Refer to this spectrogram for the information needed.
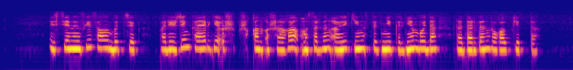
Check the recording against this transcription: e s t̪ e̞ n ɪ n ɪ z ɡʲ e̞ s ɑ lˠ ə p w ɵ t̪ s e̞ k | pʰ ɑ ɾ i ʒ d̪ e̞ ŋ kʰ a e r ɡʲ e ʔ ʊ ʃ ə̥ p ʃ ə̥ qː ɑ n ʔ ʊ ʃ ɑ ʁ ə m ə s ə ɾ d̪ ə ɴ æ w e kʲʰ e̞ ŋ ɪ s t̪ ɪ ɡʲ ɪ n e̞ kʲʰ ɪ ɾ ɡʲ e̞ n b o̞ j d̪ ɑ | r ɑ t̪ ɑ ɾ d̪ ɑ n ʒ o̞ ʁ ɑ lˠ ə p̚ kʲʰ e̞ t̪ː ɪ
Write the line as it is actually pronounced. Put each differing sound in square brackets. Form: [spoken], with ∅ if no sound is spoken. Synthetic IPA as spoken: e s t̪ e̞ n ɪ [ŋ] ɪ z ɡʲ e̞ s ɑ lˠ ə p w ɵ t̪ s e̞ k | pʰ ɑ ɾ i ʒ d̪ e̞ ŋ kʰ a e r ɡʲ e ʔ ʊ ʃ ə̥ p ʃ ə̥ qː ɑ n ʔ ʊ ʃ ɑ ʁ ə m ə s ə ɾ d̪ ə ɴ æ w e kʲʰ e̞ ŋ ɪ s t̪ ɪ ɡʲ ɪ n e̞ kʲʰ ɪ ɾ ɡʲ e̞ n b o̞ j d̪ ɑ | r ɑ [d̪] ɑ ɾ d̪ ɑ n ʒ o̞ ʁ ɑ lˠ ə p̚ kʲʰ e̞ t̪ː ɪ

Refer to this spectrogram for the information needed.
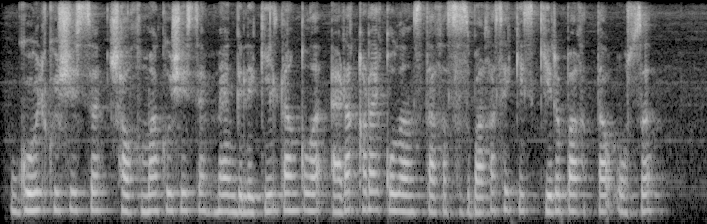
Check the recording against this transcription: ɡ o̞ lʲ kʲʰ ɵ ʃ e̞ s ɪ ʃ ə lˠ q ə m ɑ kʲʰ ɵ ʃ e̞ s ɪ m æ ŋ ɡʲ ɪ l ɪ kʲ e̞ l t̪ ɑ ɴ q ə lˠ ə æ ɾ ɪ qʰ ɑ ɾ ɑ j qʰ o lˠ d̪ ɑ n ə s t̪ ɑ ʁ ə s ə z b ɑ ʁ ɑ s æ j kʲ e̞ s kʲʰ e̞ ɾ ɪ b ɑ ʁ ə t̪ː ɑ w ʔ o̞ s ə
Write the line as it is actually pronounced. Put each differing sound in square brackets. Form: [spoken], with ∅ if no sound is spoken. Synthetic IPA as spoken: ɡ o̞ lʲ kʲʰ ɵ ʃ e̞ s ɪ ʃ [ɑ] lˠ q ə m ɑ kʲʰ ɵ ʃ e̞ s ɪ m æ ŋ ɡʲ ɪ l ɪ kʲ e̞ l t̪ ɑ ɴ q ə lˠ ə æ ɾ ɪ qʰ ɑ ɾ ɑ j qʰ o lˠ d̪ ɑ n ə s t̪ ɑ ʁ ə s ə z b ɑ ʁ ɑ s æ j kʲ e̞ s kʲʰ e̞ ɾ ɪ b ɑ ʁ ə t̪ː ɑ w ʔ o̞ s ə

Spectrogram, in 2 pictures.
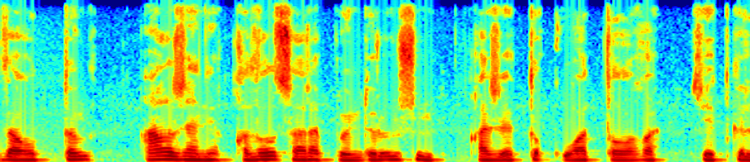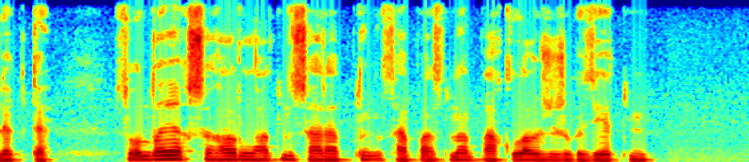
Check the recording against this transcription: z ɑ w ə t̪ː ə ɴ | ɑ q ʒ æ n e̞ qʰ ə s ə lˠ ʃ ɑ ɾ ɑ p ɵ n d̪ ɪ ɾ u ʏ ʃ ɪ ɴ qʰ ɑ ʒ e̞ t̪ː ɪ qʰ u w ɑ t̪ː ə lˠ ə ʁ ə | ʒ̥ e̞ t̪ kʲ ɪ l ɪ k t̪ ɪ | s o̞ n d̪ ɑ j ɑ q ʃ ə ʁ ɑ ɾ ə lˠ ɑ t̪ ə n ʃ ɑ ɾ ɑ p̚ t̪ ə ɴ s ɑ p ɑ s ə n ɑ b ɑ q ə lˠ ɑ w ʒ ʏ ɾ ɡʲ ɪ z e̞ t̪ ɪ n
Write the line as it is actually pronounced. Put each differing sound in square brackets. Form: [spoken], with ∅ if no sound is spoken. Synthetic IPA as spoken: z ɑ w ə t̪ː ə ɴ | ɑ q ʒ æ n e̞ qʰ ə [z] ə lˠ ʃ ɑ ɾ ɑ p ɵ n d̪ ɪ ɾ u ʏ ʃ ɪ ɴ qʰ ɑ ʒ e̞ t̪ː ɪ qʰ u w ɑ t̪ː ə lˠ ə ʁ ə | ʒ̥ e̞ t̪ kʲ ɪ l ɪ k t̪ ɪ | s o̞ n d̪ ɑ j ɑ q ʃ ə ʁ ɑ ɾ ə lˠ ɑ t̪ ə n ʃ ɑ ɾ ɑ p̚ t̪ ə ɴ s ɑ p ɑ s ə n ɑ b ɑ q ə lˠ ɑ w ʒ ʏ ɾ ɡʲ ɪ z e̞ t̪ ɪ n

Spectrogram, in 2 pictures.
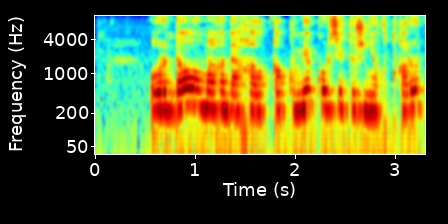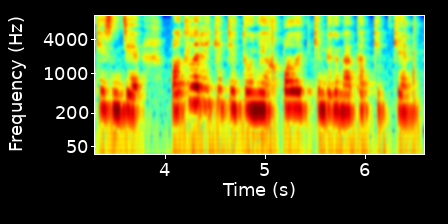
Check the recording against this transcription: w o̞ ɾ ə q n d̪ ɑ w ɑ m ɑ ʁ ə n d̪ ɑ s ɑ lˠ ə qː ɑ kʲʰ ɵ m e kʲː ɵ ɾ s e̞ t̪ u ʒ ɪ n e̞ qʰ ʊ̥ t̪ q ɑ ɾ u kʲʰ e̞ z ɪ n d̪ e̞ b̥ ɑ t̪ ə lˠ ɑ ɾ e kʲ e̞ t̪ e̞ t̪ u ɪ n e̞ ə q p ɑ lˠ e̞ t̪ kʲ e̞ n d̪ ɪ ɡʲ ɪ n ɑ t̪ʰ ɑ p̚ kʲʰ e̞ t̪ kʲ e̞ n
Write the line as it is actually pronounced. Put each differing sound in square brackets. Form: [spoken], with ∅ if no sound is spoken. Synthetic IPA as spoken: w o̞ ɾ ə [∅] n d̪ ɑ w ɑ m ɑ ʁ ə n d̪ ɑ [χ] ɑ lˠ ə qː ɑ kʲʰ ɵ m e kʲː ɵ ɾ s e̞ t̪ u ʒ ɪ n e̞ qʰ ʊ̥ t̪ q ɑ ɾ u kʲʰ e̞ z ɪ n d̪ e̞ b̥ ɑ t̪ ə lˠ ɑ ɾ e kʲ e̞ t̪ e̞ t̪ u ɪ n e̞ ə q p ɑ lˠ e̞ t̪ kʲ e̞ n d̪ ɪ ɡʲ ɪ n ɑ [t̪] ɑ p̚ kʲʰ e̞ t̪ kʲ e̞ n

